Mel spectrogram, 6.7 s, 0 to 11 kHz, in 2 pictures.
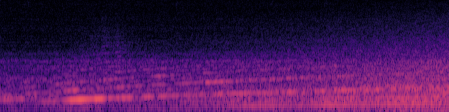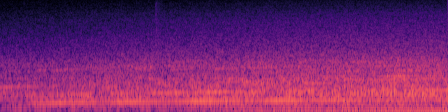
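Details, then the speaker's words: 2004 Mercedes C230 Kompressor (W203) with an SC530 scan tool activating the M4/7 engine and A/C electric suction fan: smooth whir climbing steadily in pitch as the fan spins up, no rubbing or rattle; normal cooling fan operation. "And there's the fan. It's telling us number 4. Turn that off. And now we know the fan is working."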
